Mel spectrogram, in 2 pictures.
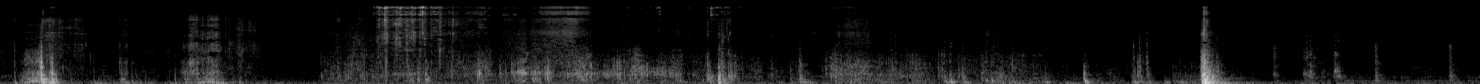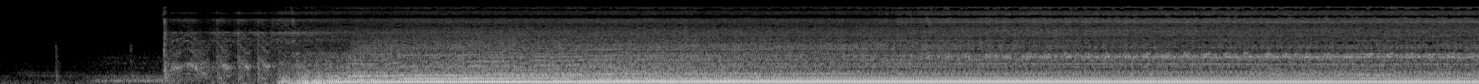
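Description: Scattered clicks and handling noises with one sharp knock, then a 243,000-mile GMC Envoy's engine cranks briefly on a cold start in sub-zero cold and catches about seventeen seconds in. Its pitch rises over the first couple of seconds, then it runs at a steady idle; the owner says it sounds terrible.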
